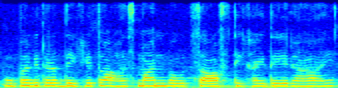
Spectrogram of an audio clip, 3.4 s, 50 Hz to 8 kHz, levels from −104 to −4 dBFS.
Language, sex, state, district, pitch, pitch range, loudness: Hindi, female, Bihar, Vaishali, 250 Hz, 240-255 Hz, -31 LUFS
